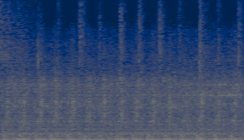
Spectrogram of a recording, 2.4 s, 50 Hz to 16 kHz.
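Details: 1966 Ford Mustang, after sitting years with a rusted tank, running on fresh fuel fed to the carburetor; oil pressure up promptly: low, even steady idle rumble, no misses, knocks or ticks; normal idle.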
